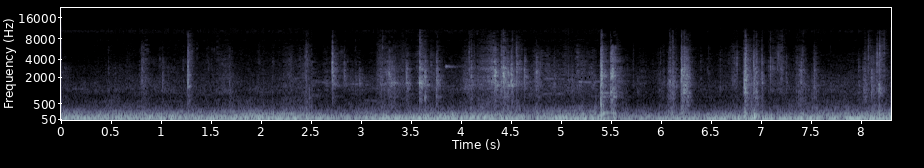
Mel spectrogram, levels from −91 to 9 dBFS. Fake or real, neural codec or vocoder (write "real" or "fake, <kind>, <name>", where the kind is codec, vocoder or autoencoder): real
